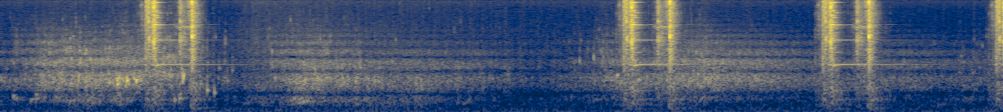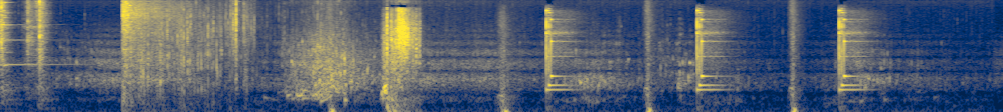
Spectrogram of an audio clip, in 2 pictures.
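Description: Short electronic chimes ring out.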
